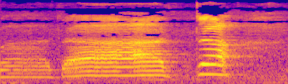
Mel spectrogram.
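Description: A toddler singing a few long held notes, the last one short and higher.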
